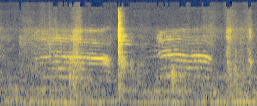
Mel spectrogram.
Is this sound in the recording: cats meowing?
yes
